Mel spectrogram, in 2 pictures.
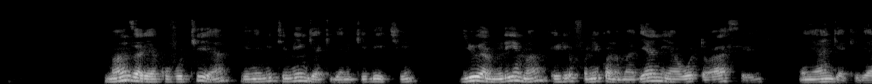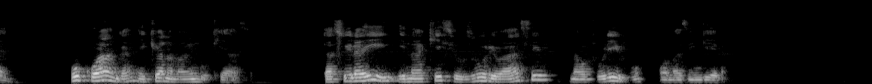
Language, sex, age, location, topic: Swahili, male, 25-35, Dar es Salaam, agriculture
